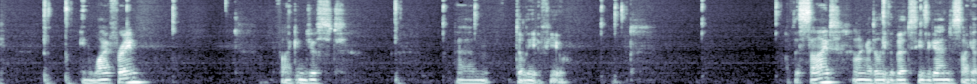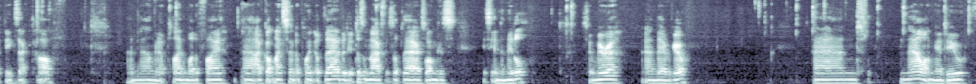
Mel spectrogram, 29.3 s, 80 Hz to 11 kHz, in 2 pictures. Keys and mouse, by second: 0.7 z, 1.0 b, 6.0 c, 13.3 x, 15.3 z, 17.3-19.1 drag, 20.5-22.3 drag.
